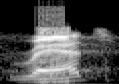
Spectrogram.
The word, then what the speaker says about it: read: the same phonetical form read sorry red in the past and red the color also a case of homophones okay the the the spelling is completely different the root is completely different but we pronounce it the same two two and two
